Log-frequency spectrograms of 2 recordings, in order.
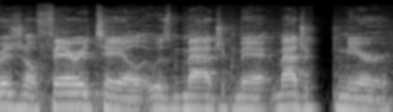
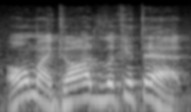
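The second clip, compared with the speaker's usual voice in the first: surprised; 6 semitones higher, 4 dB louder than usual. Real, not acted. Shocked at the silver leg.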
